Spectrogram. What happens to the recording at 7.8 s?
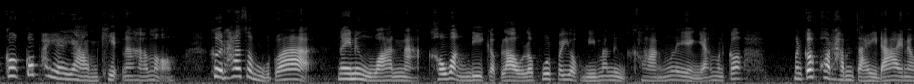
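Nothing goes wrong at 7.8 s: the speech plays through that moment intact, with no dropout, click, distortion or other fault.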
